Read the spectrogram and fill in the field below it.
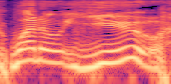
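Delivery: slow, high taunting comeback; childish drawn-out sibling jab; retort. A narrator's reading. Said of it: "He predictably shot back".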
